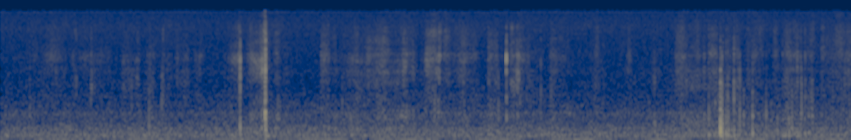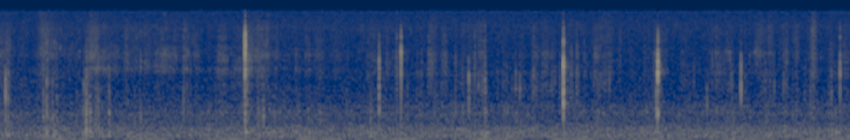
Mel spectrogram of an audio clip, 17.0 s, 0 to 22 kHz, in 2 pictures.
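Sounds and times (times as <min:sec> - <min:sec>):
faint low hum: 0:00.0 - 0:17.0
paper being folded: 0:06.5 - 0:17.0.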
